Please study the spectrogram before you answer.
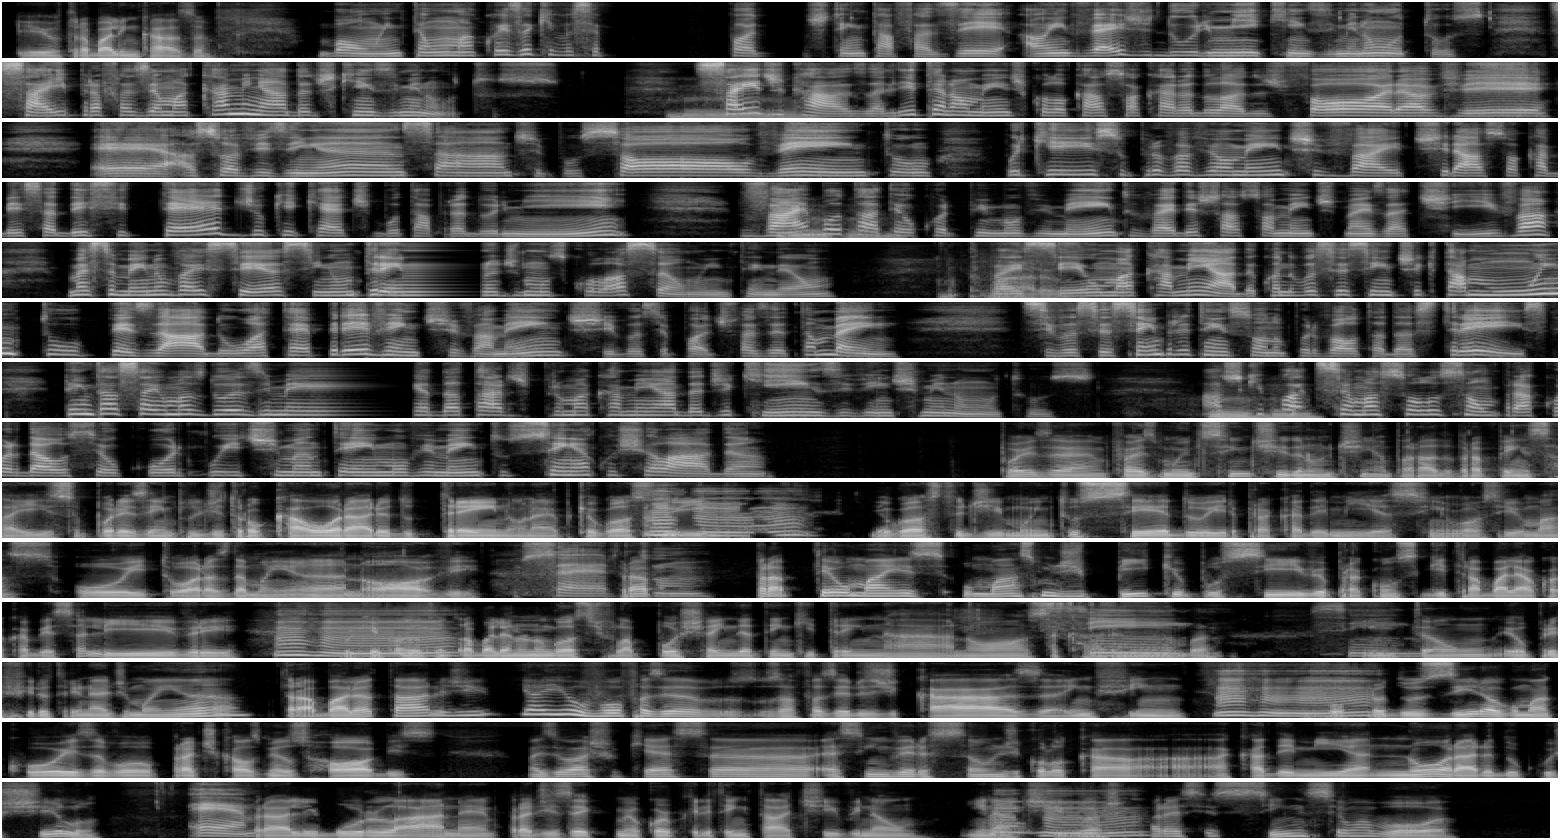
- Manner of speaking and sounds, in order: tapping; other background noise; distorted speech; static
- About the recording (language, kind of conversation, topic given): Portuguese, advice, Como posso evitar que cochilos longos durante o dia atrapalhem o sono noturno?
